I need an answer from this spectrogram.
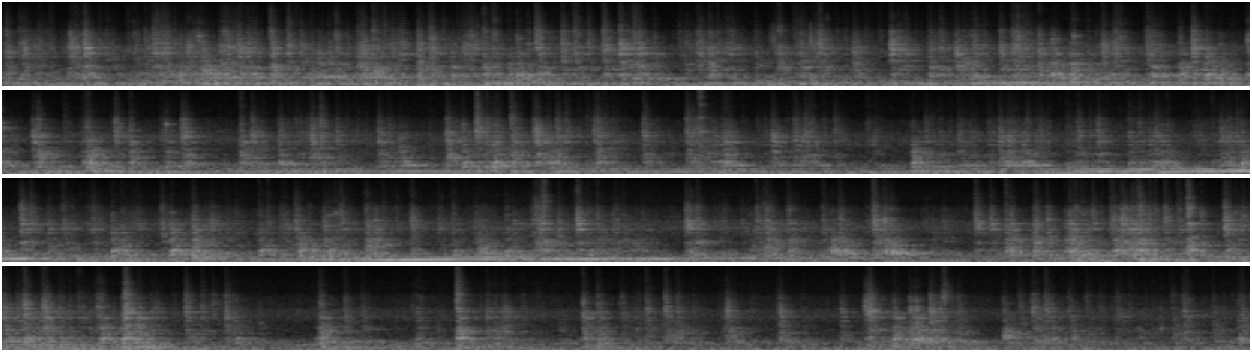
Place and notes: rain cascading off splash-boards at the back of third floor flat, recorded from open window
